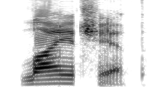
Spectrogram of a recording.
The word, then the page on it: lightship: American English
